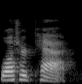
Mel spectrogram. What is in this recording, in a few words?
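"Water gap", English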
